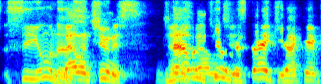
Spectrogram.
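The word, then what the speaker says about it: Valančiūnas: nba made last year his name is jonas balancious sioux valenciunis thank you i can't pronounce this but it's interesting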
